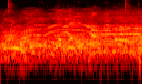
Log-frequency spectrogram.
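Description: Indistinct chatter of several overlapping voices at a football pitch, with higher calls rising and falling about halfway through.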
